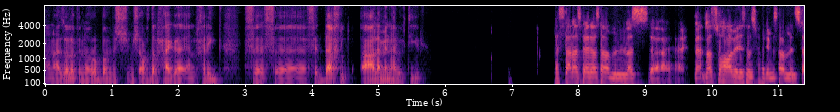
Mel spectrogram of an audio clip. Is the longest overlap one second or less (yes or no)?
yes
